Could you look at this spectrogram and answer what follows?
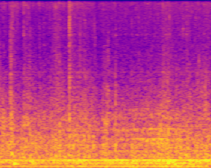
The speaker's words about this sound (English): Listen. I love the sound of rain. It's like tap dancing on my window.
